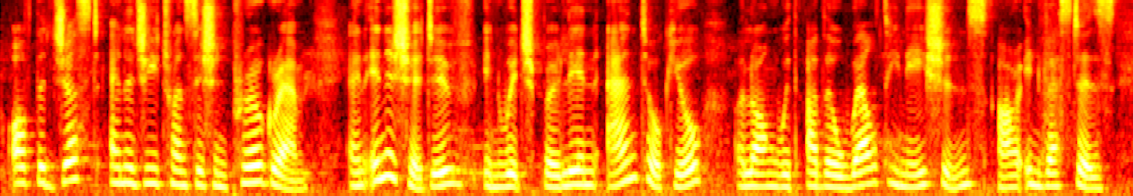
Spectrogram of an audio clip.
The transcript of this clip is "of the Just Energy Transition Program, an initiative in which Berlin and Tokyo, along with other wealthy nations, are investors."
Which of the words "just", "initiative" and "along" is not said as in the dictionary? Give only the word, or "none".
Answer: none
